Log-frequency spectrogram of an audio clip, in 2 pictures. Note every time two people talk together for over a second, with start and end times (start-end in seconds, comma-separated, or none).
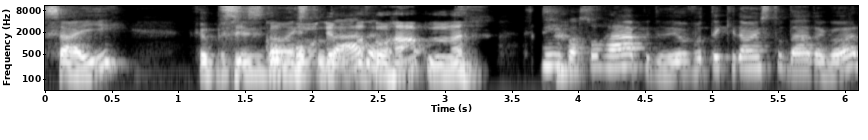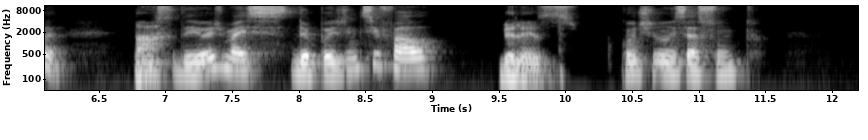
1.4-2.7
